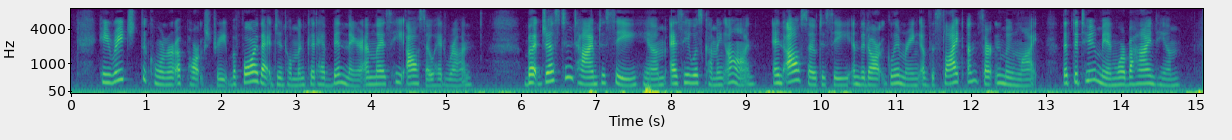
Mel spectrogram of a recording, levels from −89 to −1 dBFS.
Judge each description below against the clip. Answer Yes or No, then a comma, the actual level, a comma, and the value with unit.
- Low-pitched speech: No, high, 220 Hz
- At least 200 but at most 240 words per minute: Yes, fast, 205 wpm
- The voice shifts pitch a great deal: No, average, 4.1 semitones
